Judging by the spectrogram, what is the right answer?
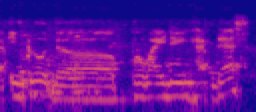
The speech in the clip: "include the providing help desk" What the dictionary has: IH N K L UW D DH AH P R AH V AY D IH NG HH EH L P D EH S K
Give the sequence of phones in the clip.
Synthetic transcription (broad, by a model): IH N K L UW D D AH P R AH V AY D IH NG HH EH P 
